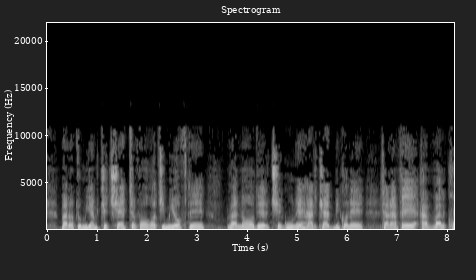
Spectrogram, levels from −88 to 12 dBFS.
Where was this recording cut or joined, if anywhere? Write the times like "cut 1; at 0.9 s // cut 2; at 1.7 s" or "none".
cut 1; at 6.7 s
